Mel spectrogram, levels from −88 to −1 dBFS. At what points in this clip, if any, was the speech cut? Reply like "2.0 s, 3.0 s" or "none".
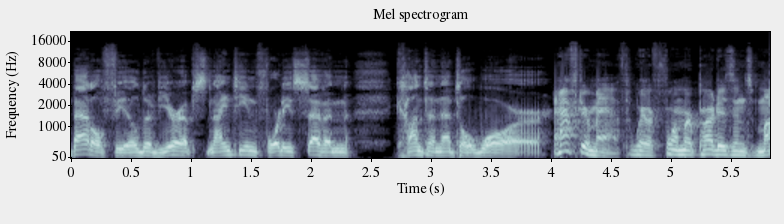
none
